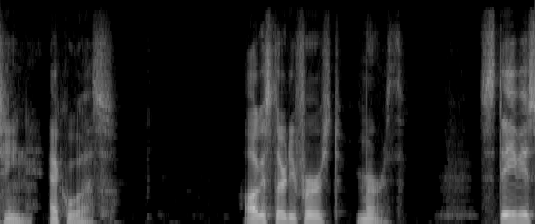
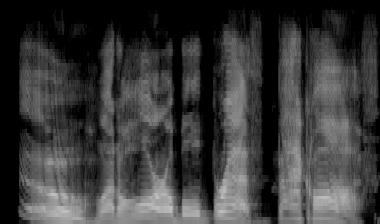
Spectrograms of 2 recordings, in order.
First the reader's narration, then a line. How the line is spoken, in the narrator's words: groaned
